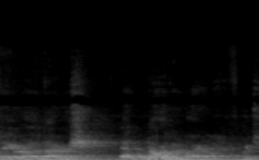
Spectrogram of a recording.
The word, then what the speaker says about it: Éireann: Ireland, pronounced Éireann Irish, and Northern Ireland, which is part of the United Kingdom.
